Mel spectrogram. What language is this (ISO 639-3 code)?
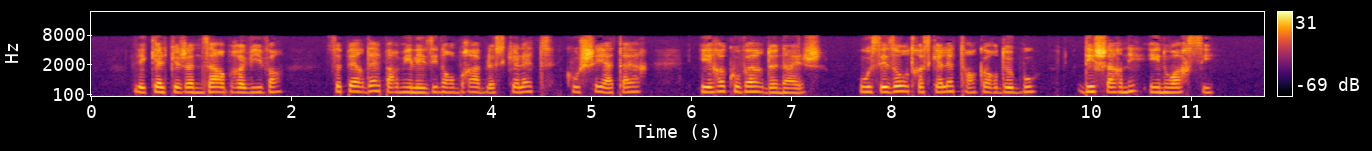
fra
